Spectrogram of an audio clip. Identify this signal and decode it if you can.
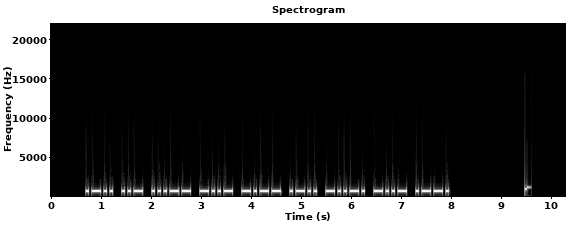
Morse code, heard as a keyed tone, about 20 wpm, 700 Hz. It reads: LU3XYL/XP
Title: Difficult Call Signs 20wpm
